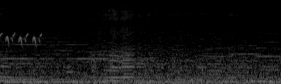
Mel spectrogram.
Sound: buzzing

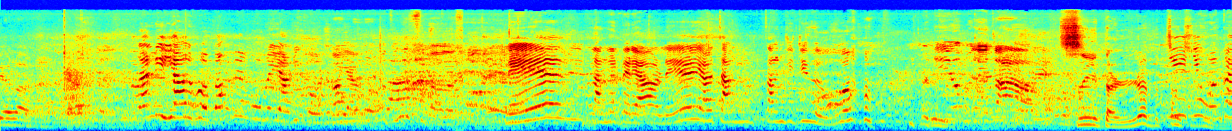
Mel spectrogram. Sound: they chatter

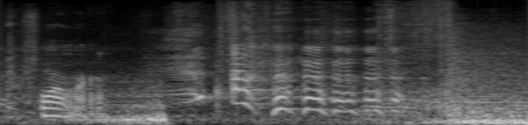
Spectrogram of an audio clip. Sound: laughs

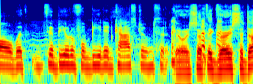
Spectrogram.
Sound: laughs

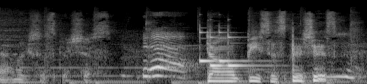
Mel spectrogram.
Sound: kid laughs

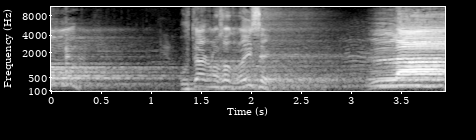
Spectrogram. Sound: speaking foreign language; singers singing in foreign language

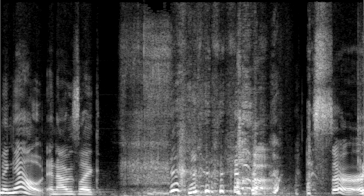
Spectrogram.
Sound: participants laughing

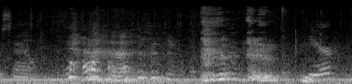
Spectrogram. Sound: audience laughs

